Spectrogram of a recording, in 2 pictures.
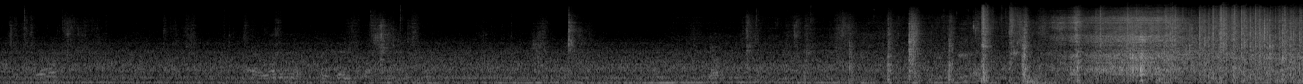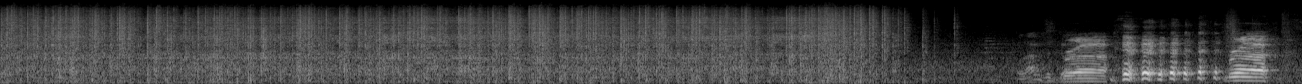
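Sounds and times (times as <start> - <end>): firework crackling: 7.1 - 22.8.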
